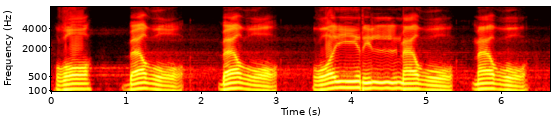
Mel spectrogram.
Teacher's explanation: Jadi dihasilkannya huruf yang tebal itu karena naiknya lidah yang belakang.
